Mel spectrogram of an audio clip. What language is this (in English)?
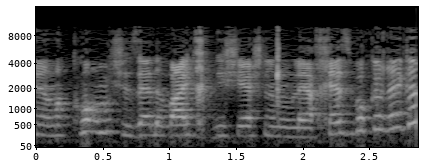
Hebrew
